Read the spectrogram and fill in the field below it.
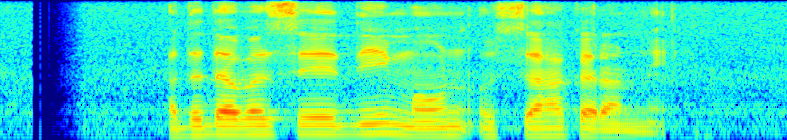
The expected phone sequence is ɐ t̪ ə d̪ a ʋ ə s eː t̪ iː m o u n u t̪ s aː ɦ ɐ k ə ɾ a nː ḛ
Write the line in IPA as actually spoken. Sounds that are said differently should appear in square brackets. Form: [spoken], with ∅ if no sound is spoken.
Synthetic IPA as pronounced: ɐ [d̪] ə d̪ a ʋ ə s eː [d̪] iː m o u n u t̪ s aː ɦ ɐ k ə ɾ a nː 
